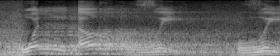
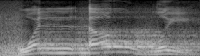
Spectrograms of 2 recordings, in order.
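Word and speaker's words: وَالْأَرْضِ: Wal arzi, ya, kalau pakai ujung lidah. Namun huruf bod diucapkan dengan lidah bagian samping, maka bunyinya akan menebal. Wal ardi, ya, tepi lidah menyentuh gigi geraham atas.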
